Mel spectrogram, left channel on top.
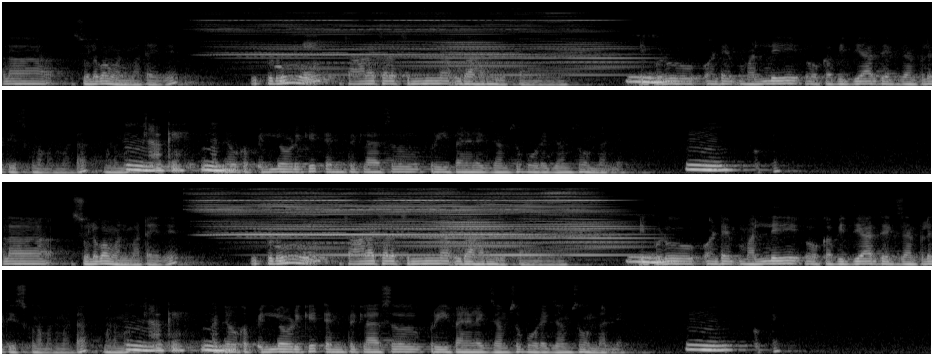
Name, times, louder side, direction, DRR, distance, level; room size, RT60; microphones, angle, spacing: voice 1, 0.0-1.8 2.5-3.2 3.4-5.7 6.4-10.6 11.4-15.5 17.0-17.2, right 2 dB, 45° right, 7 dB, 0.8 m, -28 dB
sound 1, 1.8-6.6, right 11 dB, 75° right, 0.7 m, -31 dB
voice 2, 2.8-3.2 6.2-6.7 10.5-11.6 16.1-16.6, left 1 dB, 20° left, 8 dB, 0.8 m, -23 dB
27.0 x 14.5 x 7.7 m, 1.3 s
head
